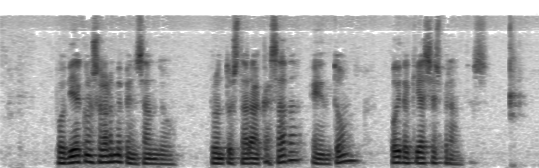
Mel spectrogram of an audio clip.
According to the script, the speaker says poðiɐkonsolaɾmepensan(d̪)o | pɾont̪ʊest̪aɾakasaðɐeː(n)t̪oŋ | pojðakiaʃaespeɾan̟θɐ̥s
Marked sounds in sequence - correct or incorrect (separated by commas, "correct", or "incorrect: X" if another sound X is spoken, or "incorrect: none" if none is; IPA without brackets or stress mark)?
correct, correct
